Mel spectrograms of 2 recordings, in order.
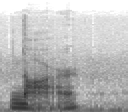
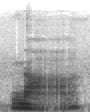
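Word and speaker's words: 哪儿: end is actually pronounced Nar these are one of the many words that can be pronounced with an r at the end even though it's not written there in this case we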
